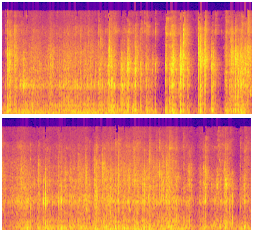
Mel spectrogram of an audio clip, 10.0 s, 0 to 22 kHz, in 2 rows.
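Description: Fingertips and nails of both hands rake, scratch and shuffle a tray of loose cardboard jigsaw puzzle pieces continuously. The sound is a steady, dense rustling clatter with bright scratchy detail and a faint tone near 1 kHz, with a few brief quieter gaps around three to four seconds before the shuffling resumes.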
